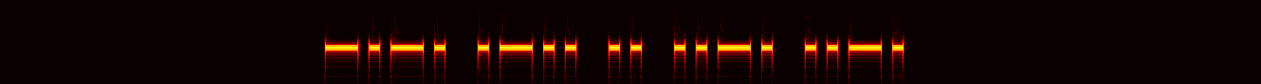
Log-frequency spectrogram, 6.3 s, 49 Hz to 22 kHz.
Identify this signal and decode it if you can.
Morse code, heard as a keyed tone, about 21 wpm, 700 Hz. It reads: CLIFF
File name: 5 Letter Words - First 3 Letters Given - 22wpm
